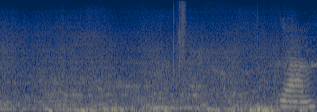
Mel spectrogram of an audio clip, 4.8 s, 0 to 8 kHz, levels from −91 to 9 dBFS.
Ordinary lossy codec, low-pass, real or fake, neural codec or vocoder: none; none; fake; codec, 16 kHz, 1 kbps, X-Codec, HuBERT features, trained on general audio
